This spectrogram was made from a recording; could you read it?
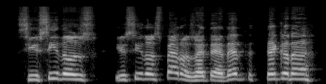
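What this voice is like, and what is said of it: Deliberately bad put-on accent. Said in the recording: “That's a horrible accent.”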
